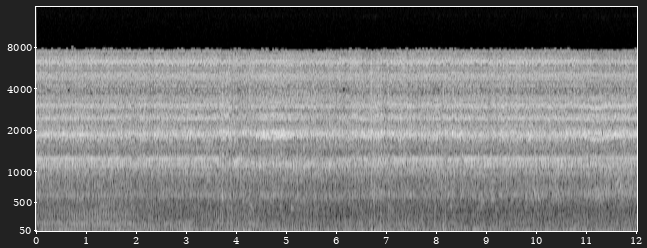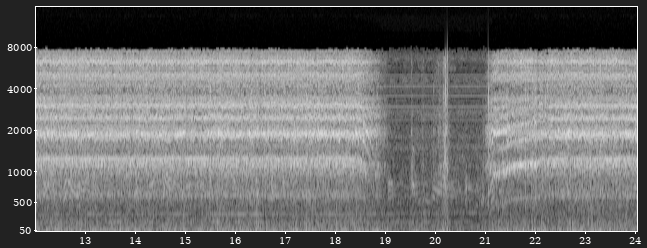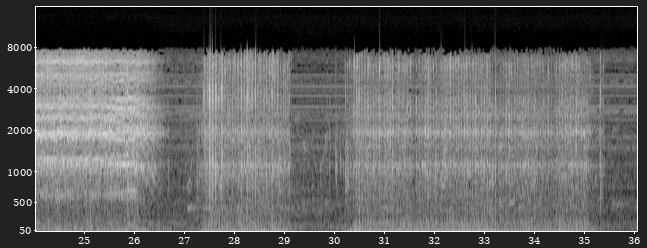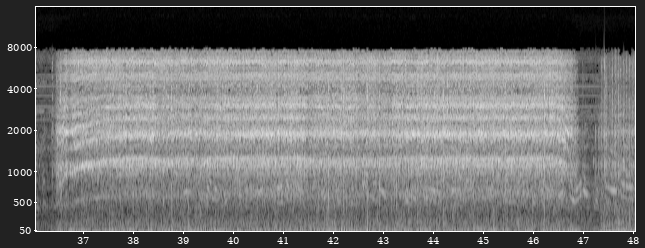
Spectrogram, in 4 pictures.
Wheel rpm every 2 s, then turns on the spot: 160, 160, 160, 160, 160, 160, 160, 160, 160, 60, 60, 160, 160, 30, 30, 30, 40, 20, 100, 160, 160, 160, 160, 80.
26-36 46-48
